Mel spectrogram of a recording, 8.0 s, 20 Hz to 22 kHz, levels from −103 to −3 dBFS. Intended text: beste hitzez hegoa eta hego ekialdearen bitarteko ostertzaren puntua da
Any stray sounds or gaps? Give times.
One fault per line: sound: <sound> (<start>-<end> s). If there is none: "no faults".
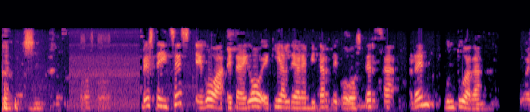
sound: laugh (1.2-1.7 s)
